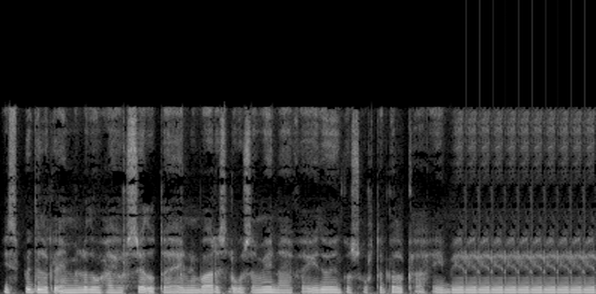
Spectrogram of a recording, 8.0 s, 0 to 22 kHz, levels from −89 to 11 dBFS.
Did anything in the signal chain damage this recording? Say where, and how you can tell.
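Yes. From 6.21 s to the end of the speech clip, the sound locks into a broken-record loop: a fragment of about 175 ms repeats exactly, back to back, roughly ten times with no progress. Whatever should have followed is simply gone. The tight, identical repeats point to the playback or streaming stage, likely a stall in which the player or encoder kept re-sending the last buffered fragment it held instead of fresh audio.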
